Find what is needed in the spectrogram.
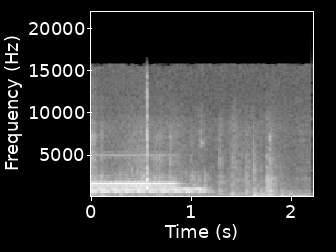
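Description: A loud electronic ringing tone: several steady pitches sounding together that cut off about a second in.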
